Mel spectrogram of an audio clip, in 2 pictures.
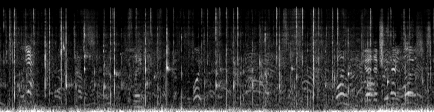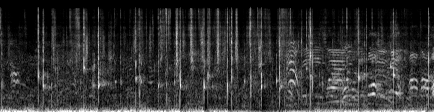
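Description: Paddles pop sharply against a plastic ball.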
